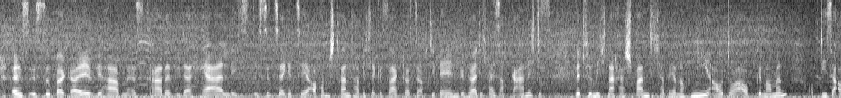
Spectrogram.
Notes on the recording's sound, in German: Live vom Strand auf deine Ohren. Mach dich auf Wellenrauschen während der Episode gefasst…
